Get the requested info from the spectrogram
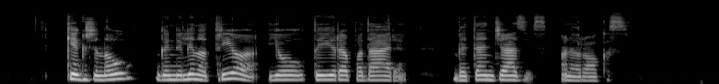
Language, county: Lithuanian, Vilnius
